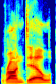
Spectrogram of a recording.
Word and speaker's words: rondelle: But oh, it is pronounced rondel because it's usually spelled R-O-N-D-E-L-L-E.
